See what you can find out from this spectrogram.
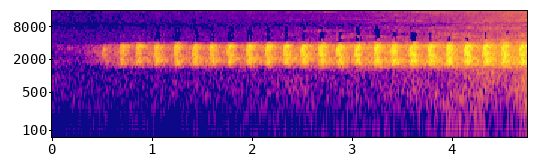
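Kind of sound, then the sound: animal, frogs croaking outside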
